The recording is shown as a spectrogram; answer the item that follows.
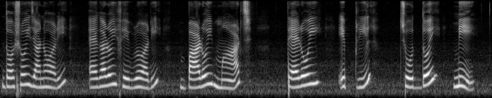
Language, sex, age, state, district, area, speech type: Bengali, female, 18-30, West Bengal, Jhargram, rural, spontaneous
